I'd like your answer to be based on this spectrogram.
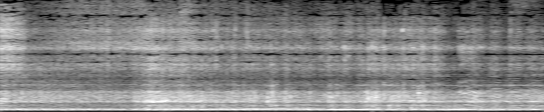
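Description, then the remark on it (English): A voice imitates a car engine with a steady, buzzing rumble that holds for several seconds, its low pitch wavering slightly, with a breathy, noisy edge throughout. “That was my car noise, did you like it?”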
